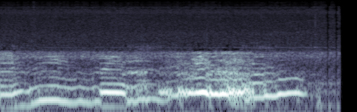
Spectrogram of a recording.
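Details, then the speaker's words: Rhonchi: a continuous low-pitched, snoring-like rumble through one breath, heard mostly in expiration, from air passing large airways partly blocked by secretions, mucus or inflammation, typically changing or clearing after coughing. "pueden ser difusos o localizados según la distribución de las secreciones y a diferencia de las cibilancias suelen modificarse o desaparecer después de la tos, ya que esta moviliza el material obstructivo."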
